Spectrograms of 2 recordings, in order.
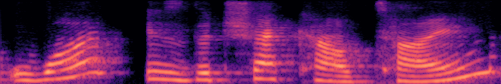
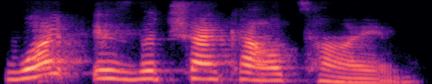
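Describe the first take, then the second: First: Slow, clear model question; slow careful English model; slow teaching demo. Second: "What" with no final T, slowly; slow repeat, "What" without its T; silent final T. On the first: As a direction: say it slowly for students. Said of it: "Então". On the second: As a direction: drop the T at the end of "What". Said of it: "esse T no final de what, que eu não ouço". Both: Shown as a demonstration.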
